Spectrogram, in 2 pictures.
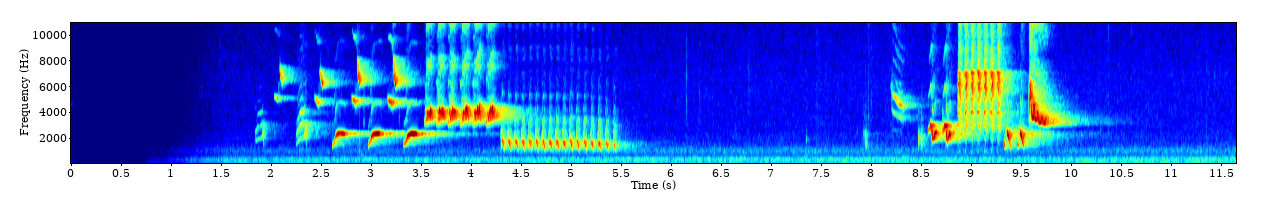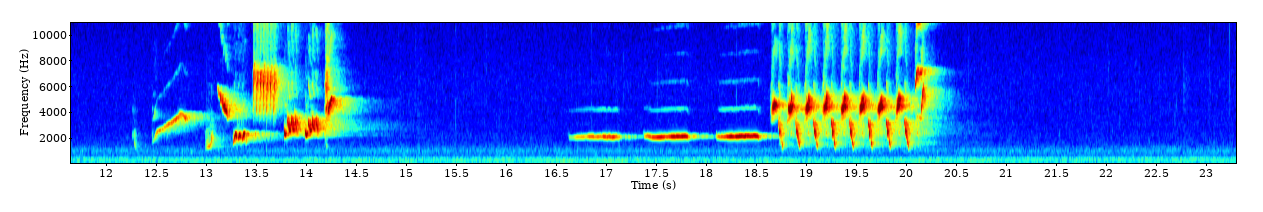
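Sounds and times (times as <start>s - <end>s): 
nightingale singing on a May night: 1.8s - 5.6s, 7.9s - 10.4s, 12.2s - 14.8s, 16.6s - 20.5s.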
